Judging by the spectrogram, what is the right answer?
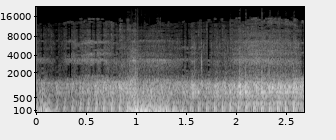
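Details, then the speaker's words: Clarke PW50 water pump small single-cylinder petrol engine, carburetor refitted, run without choke after crankcase was full of petrol: even, steady beat with light frame rattle on concrete; main bearings feared shot but it sounds sweet. "I was very worried that with the amount of petrol that was in the crank case um the bearings would be shot the main bearings but that engine sounded sweet"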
